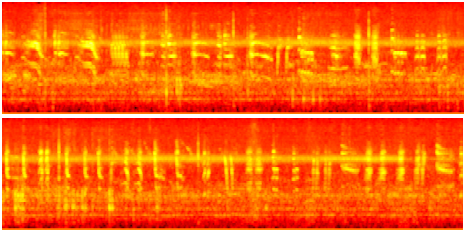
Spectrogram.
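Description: A Eurasian reed warbler chatters steadily, with harsh, scratchy notes repeated two or three times before switching, over a faint, constant high hum.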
